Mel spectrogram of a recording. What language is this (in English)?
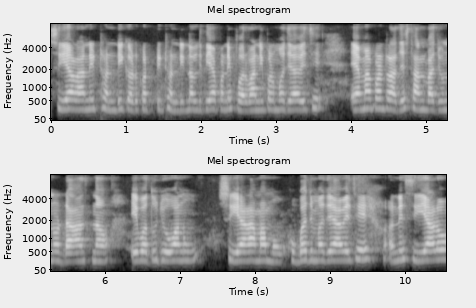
Gujarati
